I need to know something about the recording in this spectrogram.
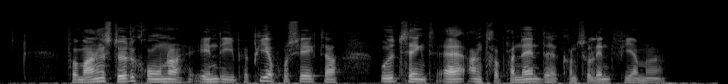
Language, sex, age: Danish, male, 48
